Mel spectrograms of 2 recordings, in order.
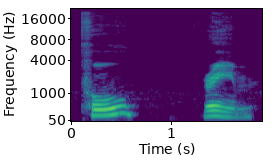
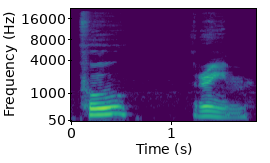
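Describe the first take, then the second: The two takes are said the same way.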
